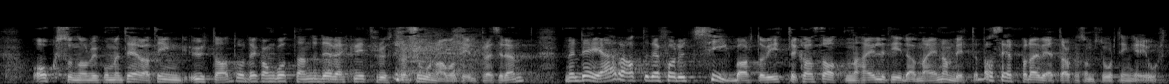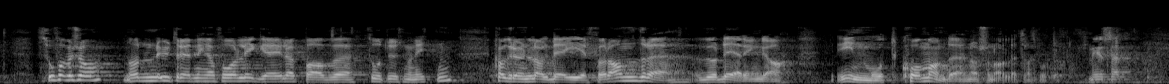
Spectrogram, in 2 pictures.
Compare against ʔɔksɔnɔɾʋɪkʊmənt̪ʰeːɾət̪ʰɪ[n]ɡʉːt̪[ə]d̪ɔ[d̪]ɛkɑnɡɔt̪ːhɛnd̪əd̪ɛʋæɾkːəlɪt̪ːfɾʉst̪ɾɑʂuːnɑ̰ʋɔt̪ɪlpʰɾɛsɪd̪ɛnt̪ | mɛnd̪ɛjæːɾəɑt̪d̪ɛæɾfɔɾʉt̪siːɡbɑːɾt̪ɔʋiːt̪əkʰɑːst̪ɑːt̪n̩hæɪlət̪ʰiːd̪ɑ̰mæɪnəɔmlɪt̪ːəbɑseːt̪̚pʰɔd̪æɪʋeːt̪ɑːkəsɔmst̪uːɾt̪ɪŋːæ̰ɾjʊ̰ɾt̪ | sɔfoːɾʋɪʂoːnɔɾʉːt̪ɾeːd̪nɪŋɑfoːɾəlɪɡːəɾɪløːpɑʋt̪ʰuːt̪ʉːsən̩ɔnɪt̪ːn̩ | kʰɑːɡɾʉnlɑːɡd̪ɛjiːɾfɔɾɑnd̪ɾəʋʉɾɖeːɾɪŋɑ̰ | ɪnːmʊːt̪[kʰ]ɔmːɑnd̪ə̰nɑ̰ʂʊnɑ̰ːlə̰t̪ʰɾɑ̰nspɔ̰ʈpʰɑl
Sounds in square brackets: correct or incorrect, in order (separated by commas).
incorrect, incorrect, correct, correct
